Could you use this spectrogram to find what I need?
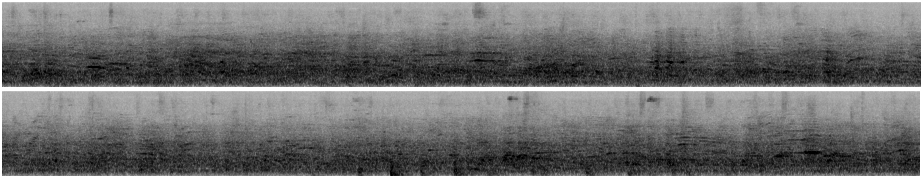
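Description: Audience members clap and cheer now and then.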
